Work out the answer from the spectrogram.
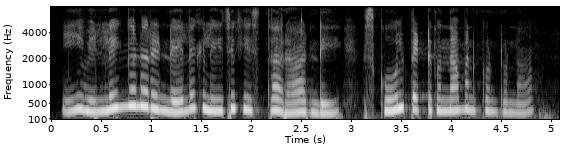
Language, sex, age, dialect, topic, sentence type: Telugu, female, 18-24, Utterandhra, banking, statement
